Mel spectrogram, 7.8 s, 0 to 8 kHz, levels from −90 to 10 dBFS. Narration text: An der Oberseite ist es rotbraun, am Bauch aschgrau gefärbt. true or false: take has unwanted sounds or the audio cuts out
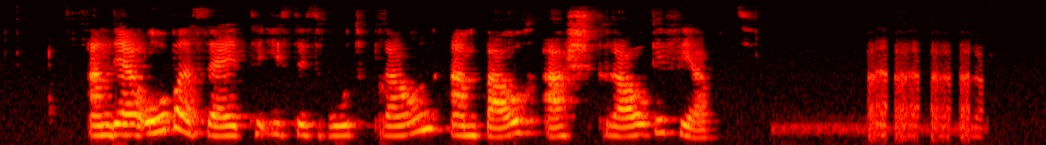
true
